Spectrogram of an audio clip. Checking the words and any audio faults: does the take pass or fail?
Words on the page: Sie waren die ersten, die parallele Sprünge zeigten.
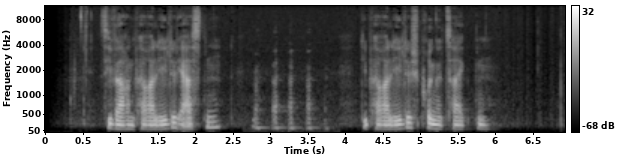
fail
